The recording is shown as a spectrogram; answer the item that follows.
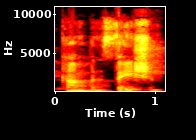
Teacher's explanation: primary stress will fall on the syllable before the last one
